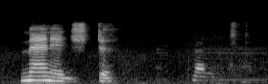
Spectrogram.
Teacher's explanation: G is a voiced consonant that means the sound that the E makes is D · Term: D sound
